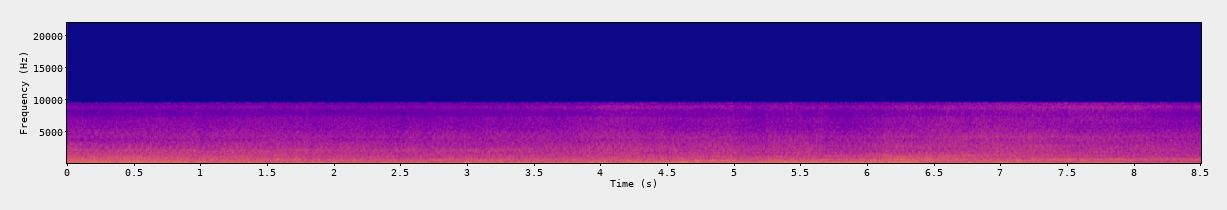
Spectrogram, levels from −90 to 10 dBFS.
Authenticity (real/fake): fake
